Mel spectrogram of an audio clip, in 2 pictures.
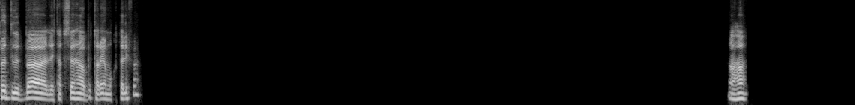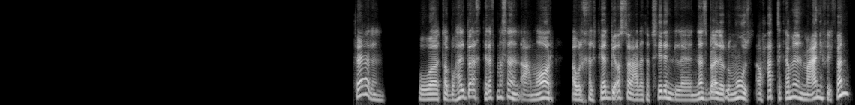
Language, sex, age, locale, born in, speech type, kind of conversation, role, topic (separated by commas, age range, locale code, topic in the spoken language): Arabic, male, 25-29, ar-EG, Egypt, read, expert-assistant, asker, إزاي الحروب و الثورات أثرت على تطور الفن عبر التاريخ؟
